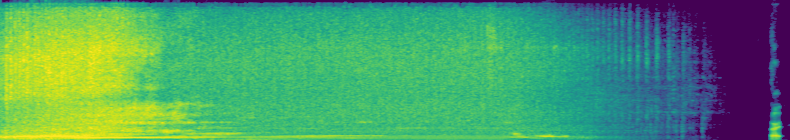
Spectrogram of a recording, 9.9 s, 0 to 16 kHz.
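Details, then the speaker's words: Toro Recycler 22-inch mower, Kohler 149cc 6.75hp, dirty fuel and carb, air filter removed: revs shoot up and hang high, never settling to governed speed, then die; overspeed, suspected sticking governor linkage or throttle butterfly. "It does start. and it actually stayed running. You can hear the RPM's running away. So, that tells me that probably what's happening is the governor linkage is getting hung up."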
